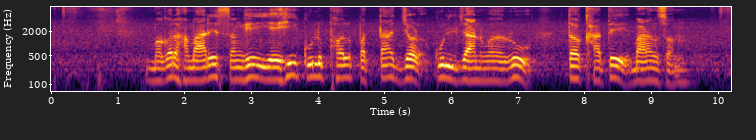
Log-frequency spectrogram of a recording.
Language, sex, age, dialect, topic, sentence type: Bhojpuri, male, 18-24, Southern / Standard, agriculture, statement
